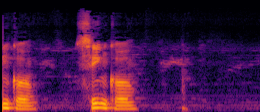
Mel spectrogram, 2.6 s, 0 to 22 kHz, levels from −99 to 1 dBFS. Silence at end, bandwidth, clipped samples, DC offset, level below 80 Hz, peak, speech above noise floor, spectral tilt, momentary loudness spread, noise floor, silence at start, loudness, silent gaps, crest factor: 0.75 s; 14 kHz; under 0.1%; under 0.1%; -56 dBFS; -2 dBFS; 40 dB; -6 dB/octave; 21 LU; -60 dBFS; 0 s; -20 LUFS; none; 20 dB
